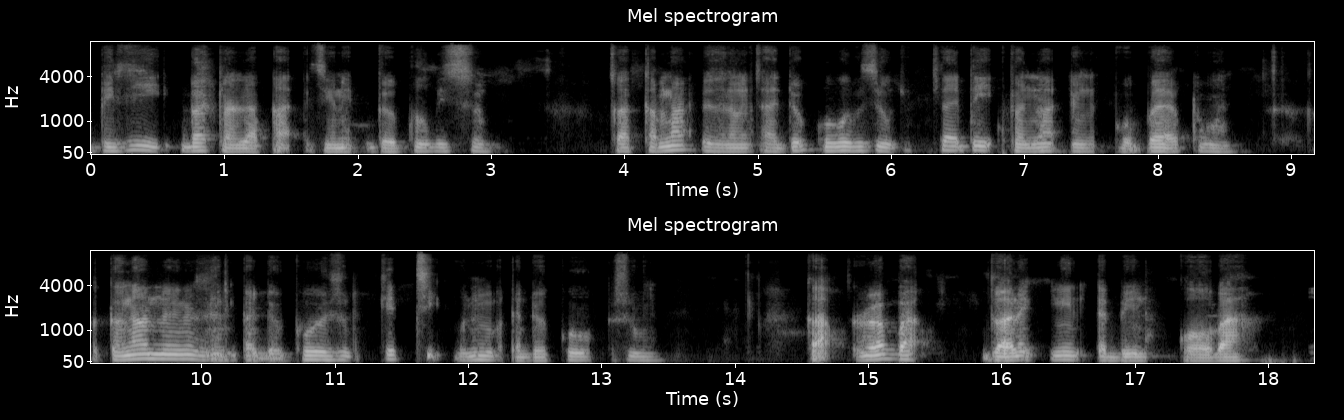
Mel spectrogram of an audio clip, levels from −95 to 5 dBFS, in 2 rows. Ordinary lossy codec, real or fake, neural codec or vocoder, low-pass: Opus, 32 kbps; fake; codec, 24 kHz, 0.9 kbps, WavTokenizer, medium music audio release; 10.8 kHz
